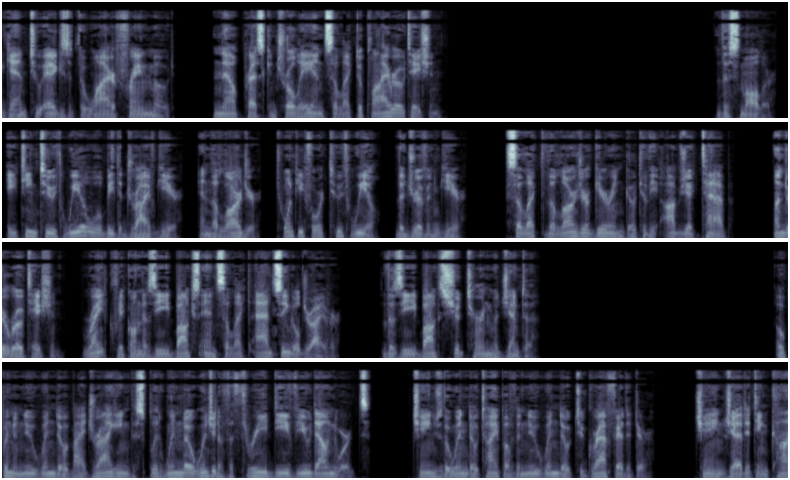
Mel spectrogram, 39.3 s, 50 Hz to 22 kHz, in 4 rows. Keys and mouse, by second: 1.4 middle click, 2.8 z, 5.6 ctrl+a, 9.1-25.7 drag, 32.7-34.9 drag, 37.8-39.3 drag.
